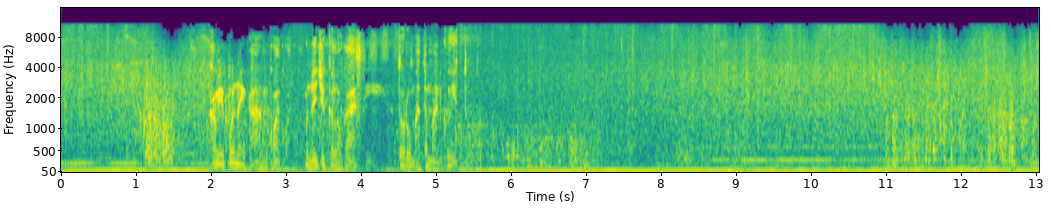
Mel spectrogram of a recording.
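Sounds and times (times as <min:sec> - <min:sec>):
deep low rumble: 0:00.0 - 0:13.0
heavy rain pouring down: 0:00.0 - 0:13.0
speech: 0:02.0 - 0:05.6.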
